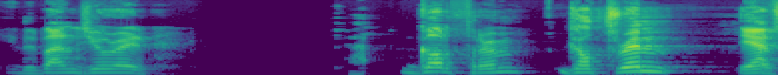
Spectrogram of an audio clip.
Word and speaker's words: Godthrymm: go currently currently the bands you in godr godri yeah I've said it right yep been doing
